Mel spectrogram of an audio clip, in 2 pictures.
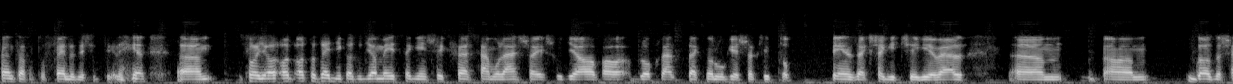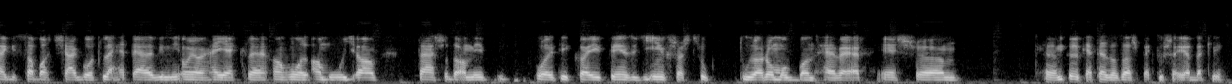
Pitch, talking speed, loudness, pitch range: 115 Hz, 120 wpm, -18 LUFS, 110-120 Hz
